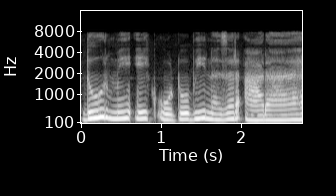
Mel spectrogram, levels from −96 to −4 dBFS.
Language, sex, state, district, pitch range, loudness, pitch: Hindi, female, Jharkhand, Ranchi, 175-215 Hz, -13 LUFS, 195 Hz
